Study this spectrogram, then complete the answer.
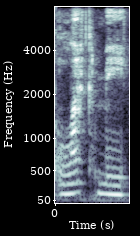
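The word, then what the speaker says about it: Lakmé: Now that's from the Parisian opera called Lack Me. I think that's how you pronounce it. L A K M E.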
